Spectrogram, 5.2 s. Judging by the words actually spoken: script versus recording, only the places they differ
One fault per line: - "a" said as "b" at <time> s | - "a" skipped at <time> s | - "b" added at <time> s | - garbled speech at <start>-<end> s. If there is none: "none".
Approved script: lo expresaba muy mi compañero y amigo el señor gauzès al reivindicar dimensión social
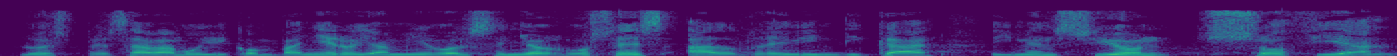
none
